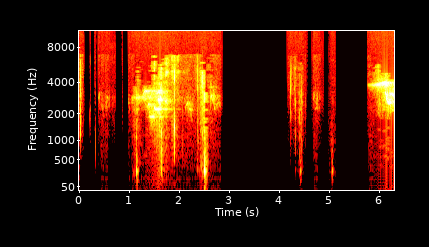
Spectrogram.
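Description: Brown Thrasher giving a couple of brief, rich, chattering phrases in the mid-high range, then a pause with scattered soft clicks before another phrase.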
